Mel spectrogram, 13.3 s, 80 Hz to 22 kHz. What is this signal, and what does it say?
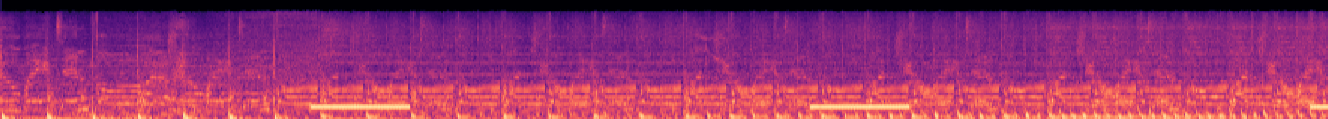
Ringback tone (Europe, 425 Hz), with noise.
